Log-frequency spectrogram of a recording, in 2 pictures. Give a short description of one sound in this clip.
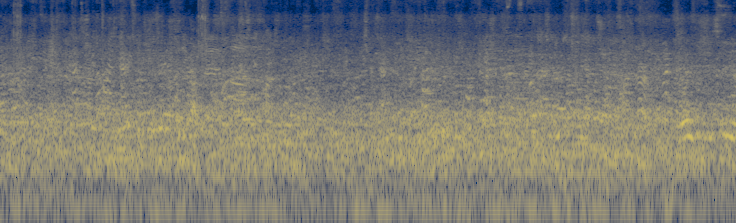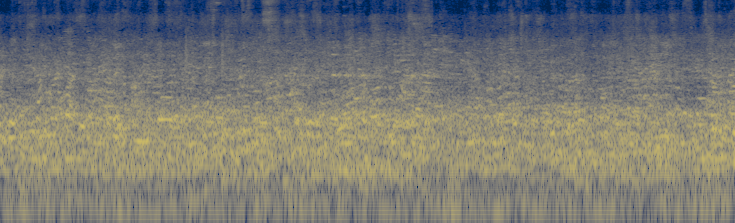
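A crowd of men and women chatter all around in an echoing hall.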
